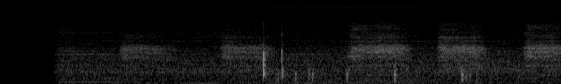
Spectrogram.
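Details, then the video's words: Young crow begging in a cherry tree outside a window: about five harsh, nasal calls spaced irregularly, with sharp clicks and taps between them in the middle of the stretch, after a brief silent start. "Begging Crow"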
